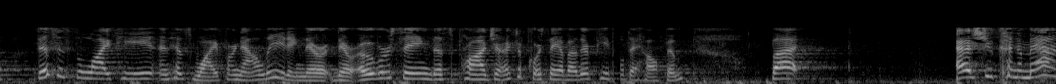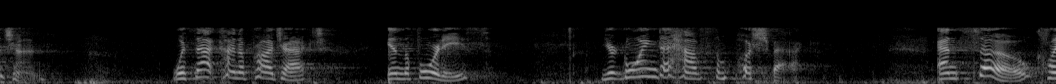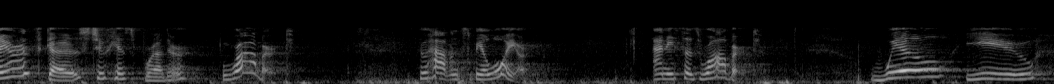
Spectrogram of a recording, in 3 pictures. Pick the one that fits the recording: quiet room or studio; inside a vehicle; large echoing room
large echoing room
